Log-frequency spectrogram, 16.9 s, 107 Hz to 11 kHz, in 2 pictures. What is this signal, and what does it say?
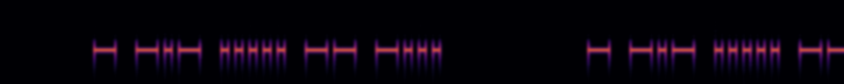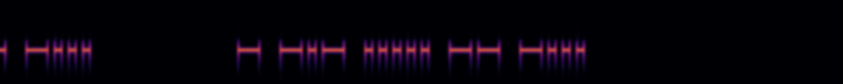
Morse code, heard as a keyed tone, about 17 wpm, 700 Hz. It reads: TK5MB TK5MB TK5MB
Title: DXCC-100 Call Signs - 5 Characters - Repeated 3x - 17wpm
